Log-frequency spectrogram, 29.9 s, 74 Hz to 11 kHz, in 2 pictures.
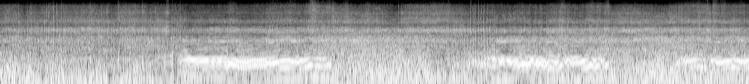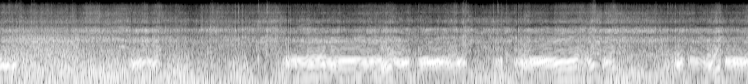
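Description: KTM 250 EXC two-stroke dirt bike engine running under way, its pitch rising and falling over and over as the throttle is opened and closed, in spells of a few seconds each.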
